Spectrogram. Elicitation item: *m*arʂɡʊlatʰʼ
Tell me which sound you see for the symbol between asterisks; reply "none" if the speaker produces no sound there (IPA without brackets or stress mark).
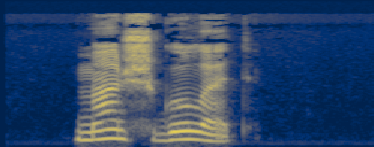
m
